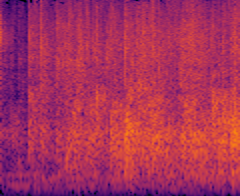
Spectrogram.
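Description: A church audience applauds steadily, a dense wash of many hands clapping together at a fairly loud, even level throughout with no voices standing out.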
